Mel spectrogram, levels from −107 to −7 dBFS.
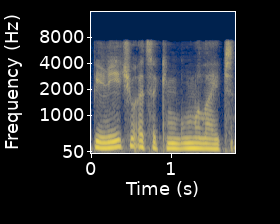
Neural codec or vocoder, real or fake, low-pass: codec, 16 kHz, 1.1 kbps, Voila-Tokenizer; fake; 7.2 kHz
